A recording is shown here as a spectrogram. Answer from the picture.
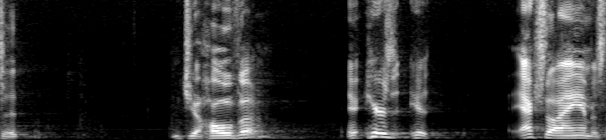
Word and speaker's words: Jehovah: But four consonants, and then it took the vowels from Adonai, which means Lord, stuck it in the consonants and come up with, a long time ago we called it Jehovah, called this name Jehovah,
